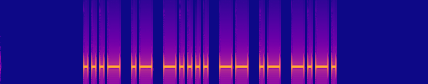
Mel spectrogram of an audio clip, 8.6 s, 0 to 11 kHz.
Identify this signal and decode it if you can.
Morse code, heard as a keyed tone, about 15 wpm, 700 Hz. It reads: VA6MAC
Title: DXCC-100 Call Signs - 6 Characters - Repeated 3x - 15wpm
